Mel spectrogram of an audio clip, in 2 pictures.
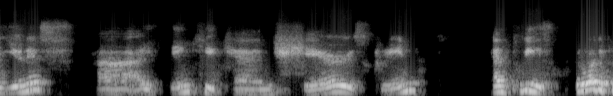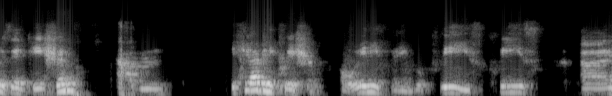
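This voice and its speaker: Gravelly host on a muffled call. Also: medium pitch, slight background noise. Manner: animated, many restarts and fillers. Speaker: host of an online meeting. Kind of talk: hosting a video call meeting. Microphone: video call from a distant computer mic. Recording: muffled distant video call audio.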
